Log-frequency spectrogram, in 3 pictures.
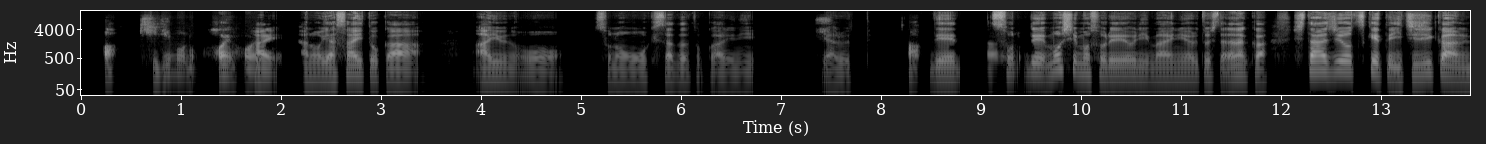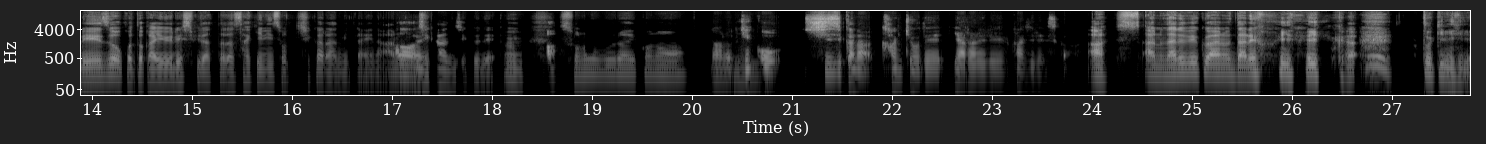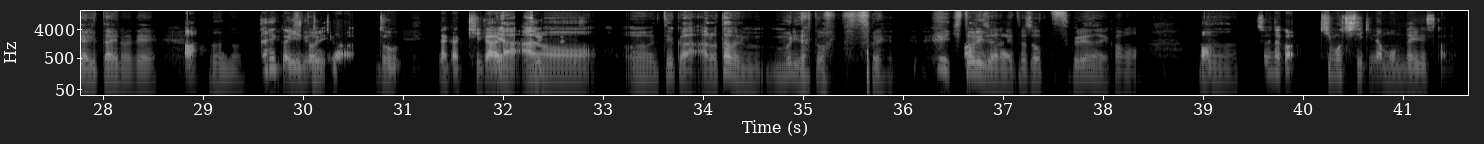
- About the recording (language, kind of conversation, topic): Japanese, podcast, 料理を作るときに、何か決まった習慣はありますか？
- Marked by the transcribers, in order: tapping; laughing while speaking: "居ないか"; other background noise; laughing while speaking: "思います"; giggle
